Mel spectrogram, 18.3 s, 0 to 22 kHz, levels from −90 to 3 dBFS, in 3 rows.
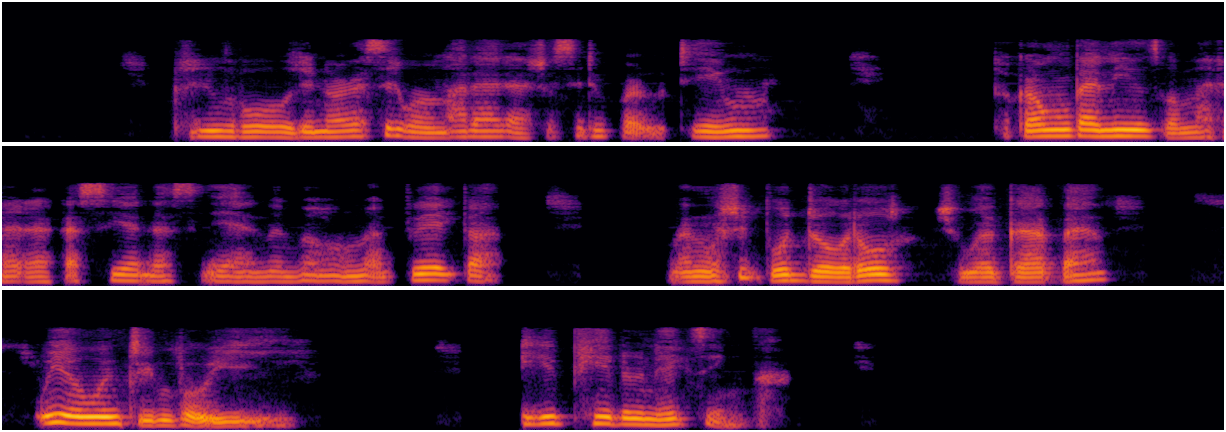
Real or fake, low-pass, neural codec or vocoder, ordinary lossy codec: fake; 7.2 kHz; codec, 16 kHz, 0.5 kbps, FunCodec, trained on LibriTTS, 25 frames a second; MP3, 48 kbps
